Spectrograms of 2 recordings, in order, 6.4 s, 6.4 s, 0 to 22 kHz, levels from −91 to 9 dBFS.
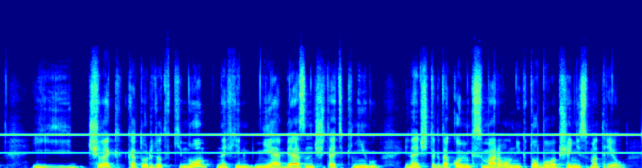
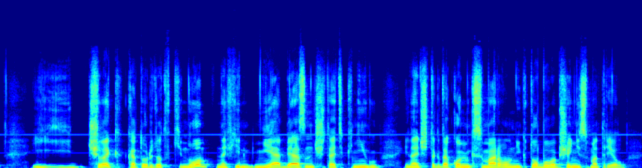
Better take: second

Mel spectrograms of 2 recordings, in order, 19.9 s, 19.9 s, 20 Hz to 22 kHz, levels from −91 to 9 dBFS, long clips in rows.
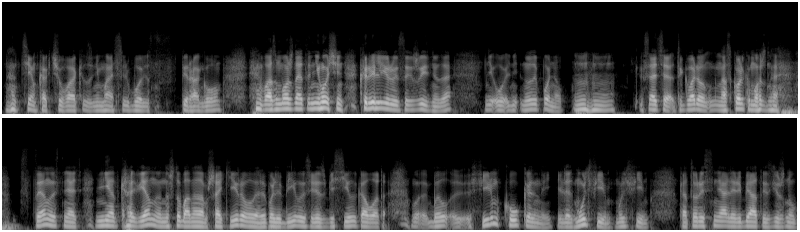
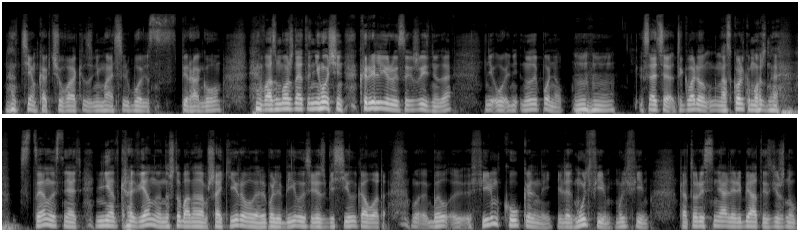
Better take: second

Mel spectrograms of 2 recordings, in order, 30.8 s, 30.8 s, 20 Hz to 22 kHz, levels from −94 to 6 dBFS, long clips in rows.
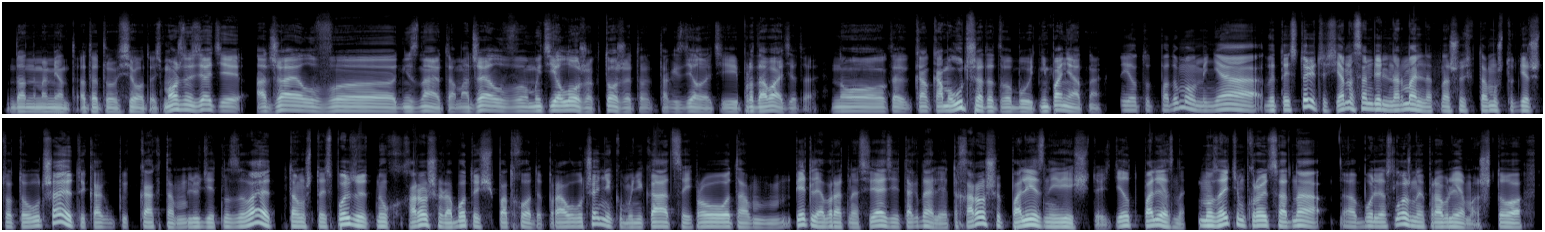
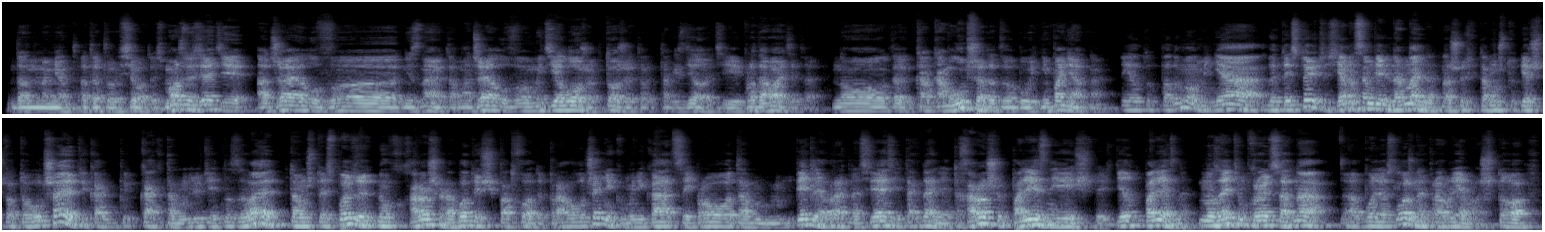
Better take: first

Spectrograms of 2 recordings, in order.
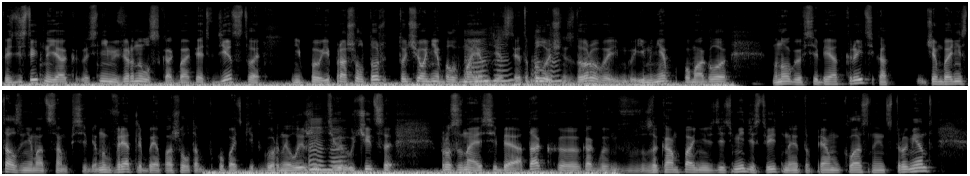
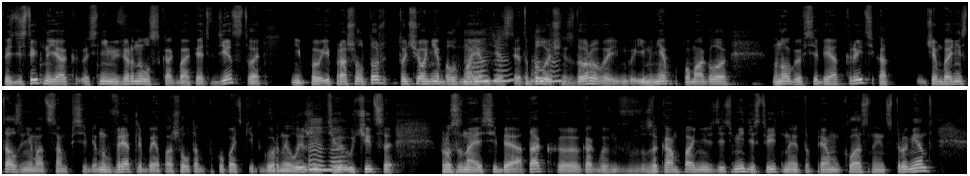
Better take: second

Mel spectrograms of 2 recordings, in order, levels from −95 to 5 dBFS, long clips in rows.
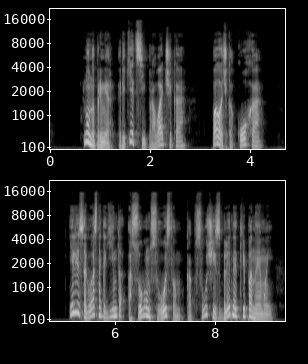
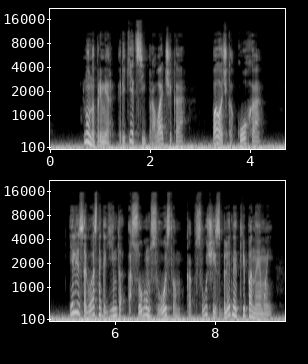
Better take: first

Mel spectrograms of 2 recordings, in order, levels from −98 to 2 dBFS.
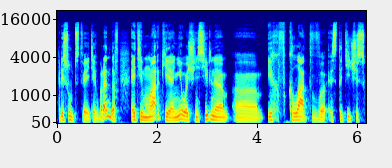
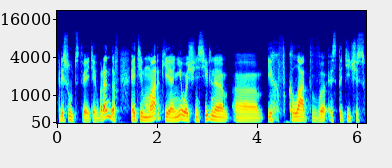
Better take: first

